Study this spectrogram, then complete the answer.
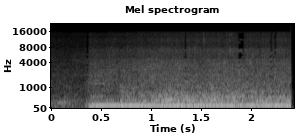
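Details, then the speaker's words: Whirlpool WDF330PAHB1 dishwasher that was not spraying water, leaving standing water: after reassembly, with both pumps and lines checked and no blockage found, a steady low hum with water swish. Wash pump running normally; the fix is unclear, maybe reconnected electrical connections. "so I just kind of put everything back together and restarted at it seems to want to kind of work now checking for leaks"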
